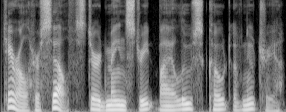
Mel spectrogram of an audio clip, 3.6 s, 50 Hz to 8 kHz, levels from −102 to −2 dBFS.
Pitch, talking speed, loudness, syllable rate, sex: 120 Hz, 185 wpm, -18 LUFS, 4.6 syllables/s, male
